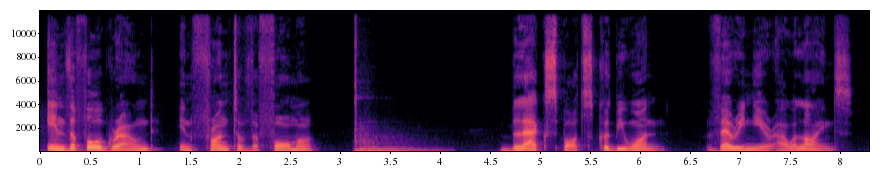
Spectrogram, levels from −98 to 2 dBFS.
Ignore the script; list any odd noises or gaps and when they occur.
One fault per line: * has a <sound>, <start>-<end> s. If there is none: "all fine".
* has a thud, 3.1-4.2 s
